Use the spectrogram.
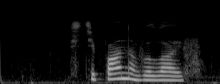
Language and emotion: Russian, neutral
